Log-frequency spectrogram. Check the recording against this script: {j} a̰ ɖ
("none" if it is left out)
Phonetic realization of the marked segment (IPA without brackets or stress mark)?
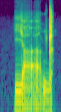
j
